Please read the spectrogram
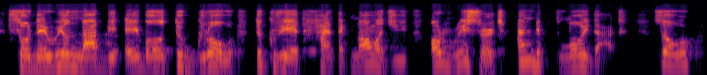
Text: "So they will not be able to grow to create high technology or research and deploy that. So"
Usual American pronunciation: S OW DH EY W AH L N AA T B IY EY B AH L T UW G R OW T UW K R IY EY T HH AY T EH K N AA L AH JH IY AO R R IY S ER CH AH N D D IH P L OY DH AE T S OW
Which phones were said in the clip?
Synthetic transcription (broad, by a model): S OW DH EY W AH L N AA T B IY EY B AH L T UW G R OW T UW K R IY EY T HH AY T EH K N AA L AH JH IY AO R R IY S ER CH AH N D D IH P L OY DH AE T S OW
